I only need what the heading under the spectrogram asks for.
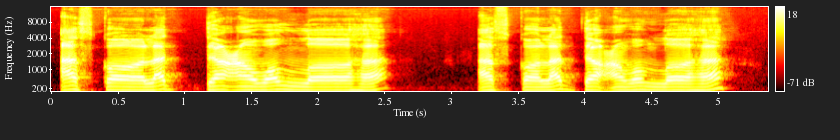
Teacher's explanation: huruf ta diabaikan masuk ke huruf dal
